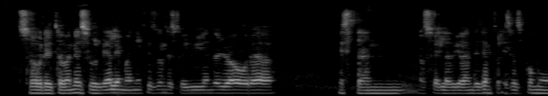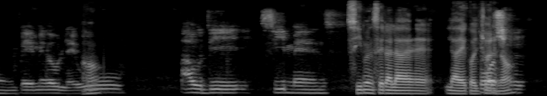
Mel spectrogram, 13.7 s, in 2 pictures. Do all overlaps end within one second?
Yes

